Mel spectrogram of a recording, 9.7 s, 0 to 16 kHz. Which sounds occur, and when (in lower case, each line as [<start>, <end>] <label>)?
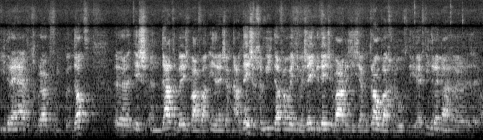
[0.00, 1.86] man speaking
[0.01, 9.65] mechanisms
[1.78, 2.08] breathing
[2.22, 9.65] man speaking
[3.60, 3.71] generic impact sounds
